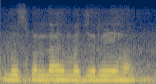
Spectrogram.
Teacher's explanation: امالہ کا مطلب یہ ہے کہ الف کو جو ہے یا کو الف کی طرف مائل کرنا ہوتا ہے اور اس کو قطری کی طرح پڑھنا ہوتا ہے، بسم اللہ مجرہا۔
